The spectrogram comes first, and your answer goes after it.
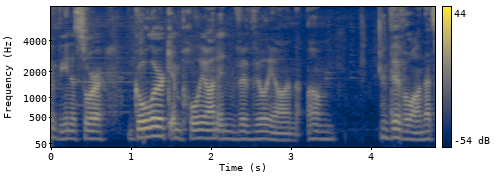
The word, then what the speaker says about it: Vivillon: Vivillon, that's how you pronounce it.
